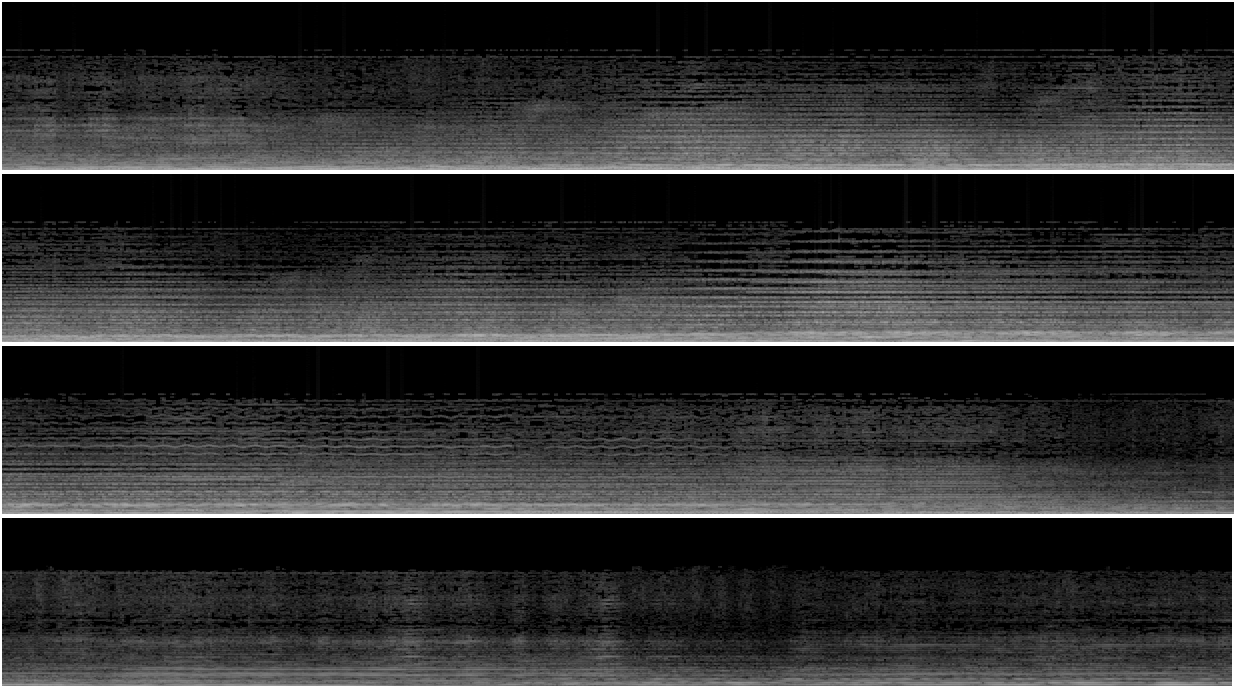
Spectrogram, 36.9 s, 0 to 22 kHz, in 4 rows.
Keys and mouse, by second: 4.2 click, 5.4 click, 6.1-6.6 drag, 7.9 click, 8.8 click, 10.9 click, 12.0 click, 12.2 click, 14.0 click, 15.8 click, 16.5 click, 16.7 click, 18.8 click, 19.0 click, 20.7 click, 20.9 click, 22.3 click, 22.5 click, 26.3-30.9 drag, 31.8 Tab, 32.2-36.9 typing, 36.8 click.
